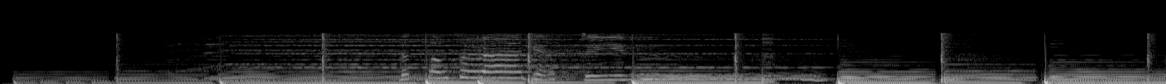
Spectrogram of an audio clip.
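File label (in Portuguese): Namorado Masculino; Aniversários; ANIVERSARIO romantico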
